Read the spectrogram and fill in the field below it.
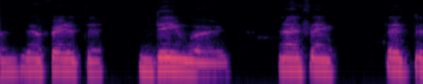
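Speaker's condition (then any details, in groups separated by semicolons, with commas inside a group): Parkinson's disease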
